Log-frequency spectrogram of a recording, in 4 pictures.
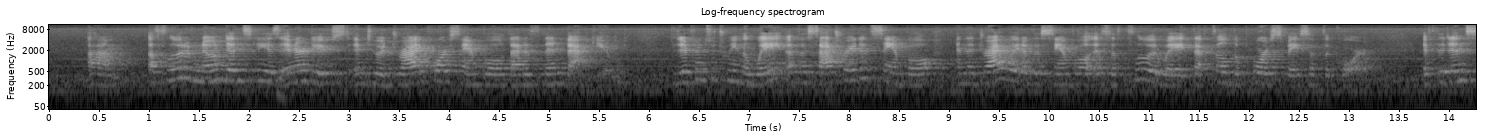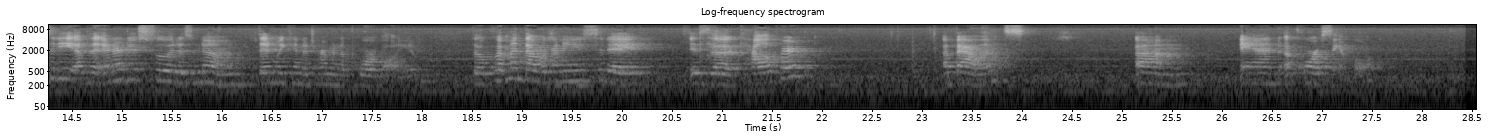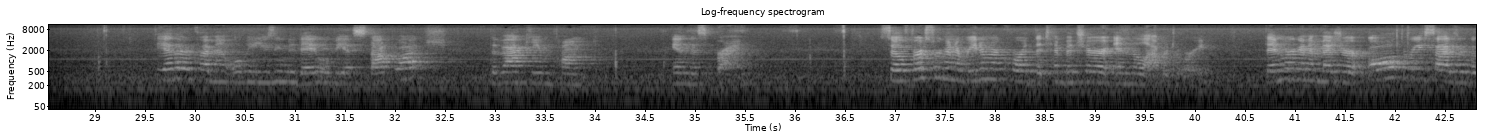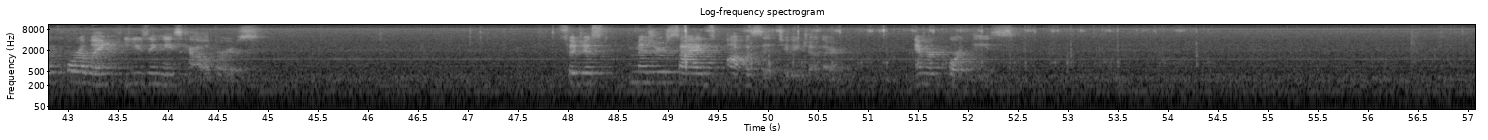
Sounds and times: Speech: 0.4s - 22.0s, 23.2s - 24.1s, 25.2s - 27.6s, 29.6s - 34.1s, 34.8s - 35.6s, 36.9s - 45.0s, 47.9s - 50.8s, 51.5s - 52.5s.

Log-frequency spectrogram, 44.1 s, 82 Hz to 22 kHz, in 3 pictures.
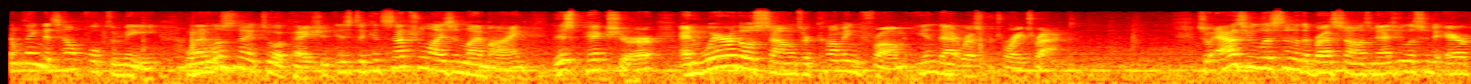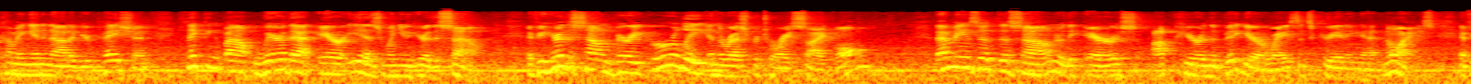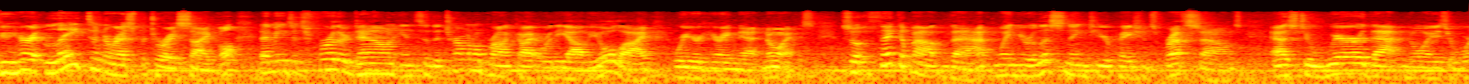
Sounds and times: Speech: 0.1s - 10.8s, 12.0s - 44.1s.

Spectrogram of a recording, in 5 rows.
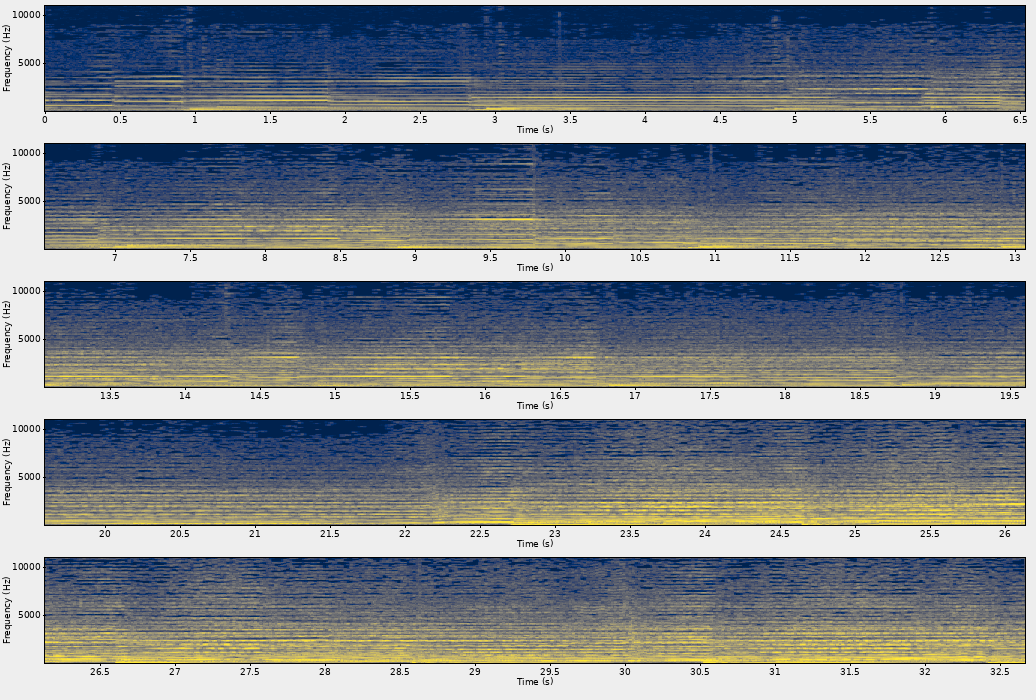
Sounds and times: Tender music: 0.0s - 32.6s.

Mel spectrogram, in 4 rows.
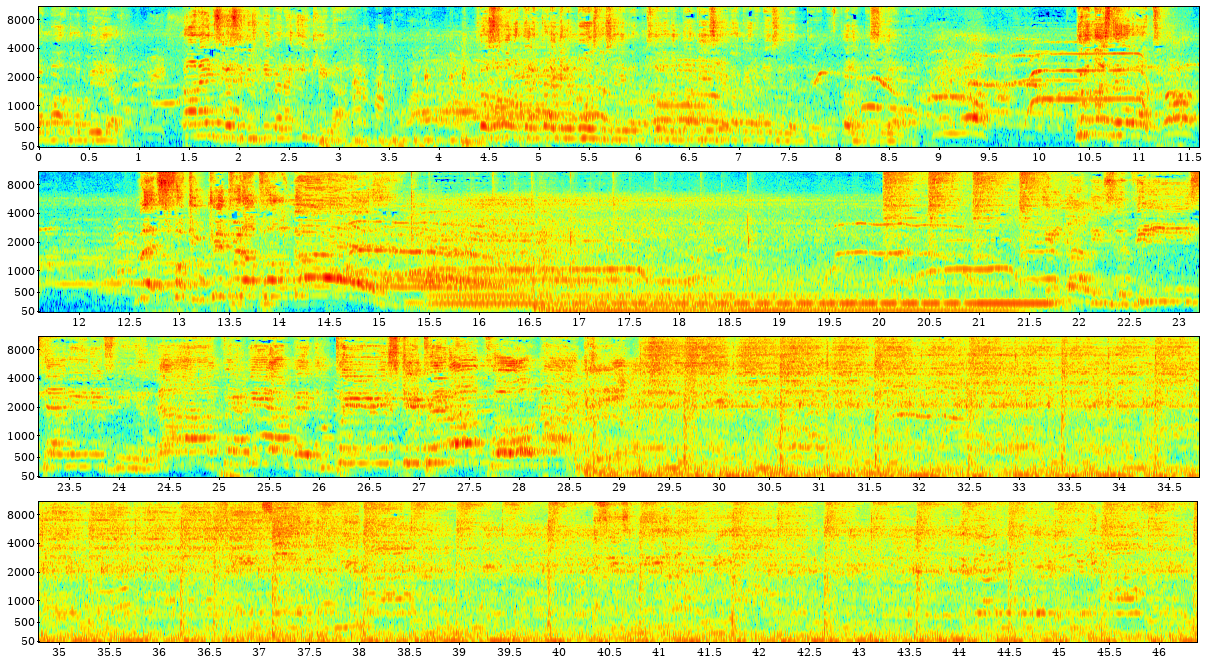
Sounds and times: Music: 15.2s - 24.2s, 24.9s - 46.3s.

